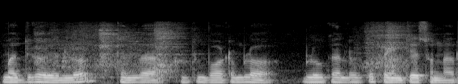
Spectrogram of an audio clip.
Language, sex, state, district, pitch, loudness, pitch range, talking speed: Telugu, male, Telangana, Hyderabad, 105 Hz, -17 LUFS, 100-110 Hz, 120 wpm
